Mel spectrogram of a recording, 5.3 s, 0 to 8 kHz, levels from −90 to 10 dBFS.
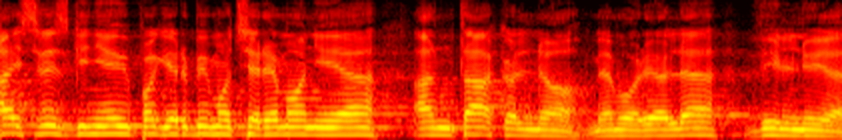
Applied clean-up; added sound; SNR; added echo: none; none; none; none.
